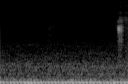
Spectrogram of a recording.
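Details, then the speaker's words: Chrysler 300 just after owner replaced water pump and timing belt, started right up: steady, even low rumble with no knocks, ticks or whine; quiet, smooth healthy idle. "it's quiet this car run so smooth I love it"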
